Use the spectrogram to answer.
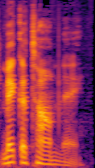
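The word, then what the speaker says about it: McAtamney: By the way, it is Mikatomne. – Really? – Mikatomne. – Jude Mikatomne? – Mikatomne. Mikatomne. – Oh, I said Mikatomne. – Yes, it's Mikatomne.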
